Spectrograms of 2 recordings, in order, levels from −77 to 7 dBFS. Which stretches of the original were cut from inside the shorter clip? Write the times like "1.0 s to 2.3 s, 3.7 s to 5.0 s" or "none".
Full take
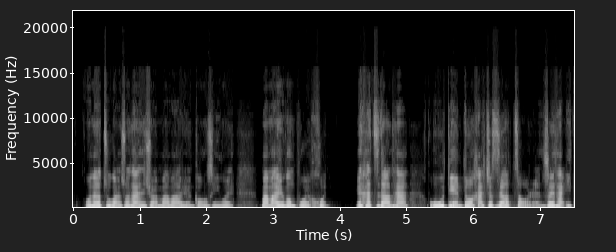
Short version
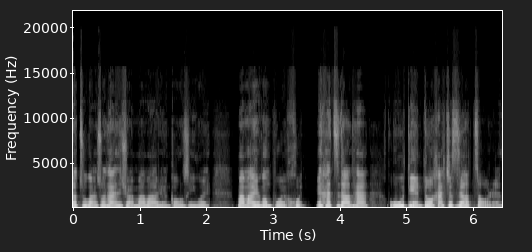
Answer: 3.9 s to 4.1 s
